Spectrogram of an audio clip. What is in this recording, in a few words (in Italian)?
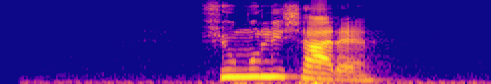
fiondare, ruffano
